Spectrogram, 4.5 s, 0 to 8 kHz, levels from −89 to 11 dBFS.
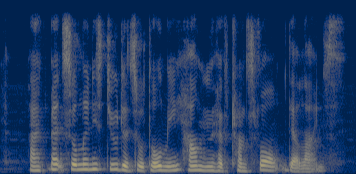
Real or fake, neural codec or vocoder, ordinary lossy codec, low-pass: fake; autoencoder, 22.05 kHz, a latent of 192 numbers a frame, VITS, trained on one speaker; none; 7.2 kHz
